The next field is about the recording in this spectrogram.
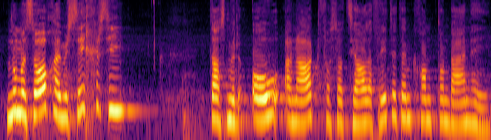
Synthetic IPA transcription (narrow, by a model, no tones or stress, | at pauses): nʊməsoːχœmɪɾsɪχəɾsiː | d̥ɑsmɪɾowənɑːrtfosot͡sjɑːləfɾɪd̥əɪmkʰɑnt̪onbæːɾnɦɛɪ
